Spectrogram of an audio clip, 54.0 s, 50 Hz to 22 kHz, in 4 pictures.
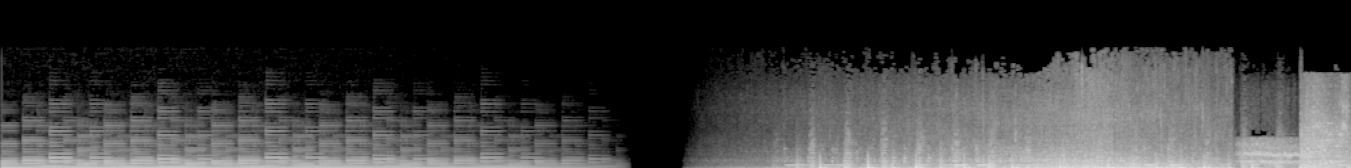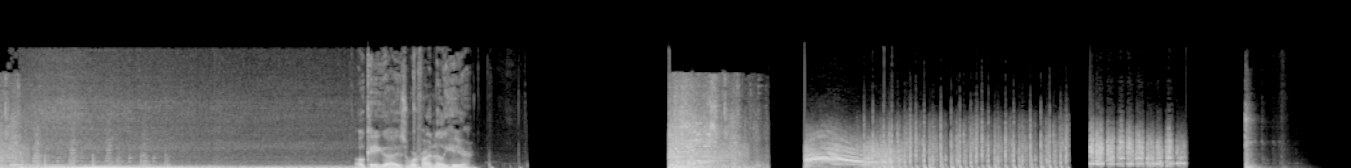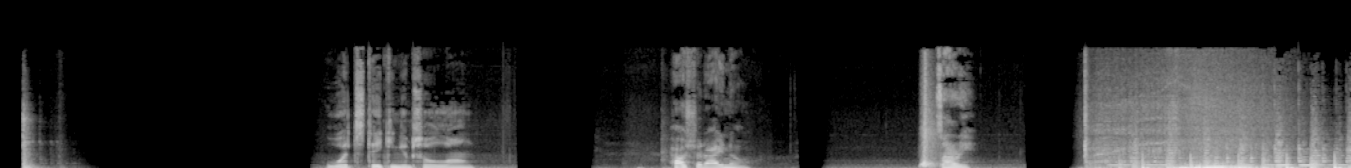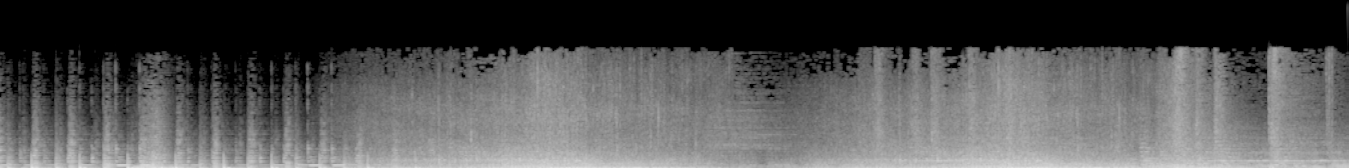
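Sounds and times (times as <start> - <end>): car driving past: 8.9 - 13.0, 37.9 - 39.9, 44.0 - 53.8.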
